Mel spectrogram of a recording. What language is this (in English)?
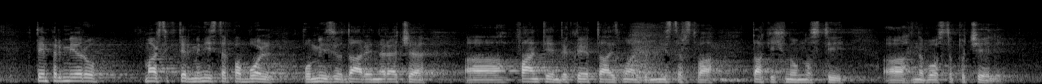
Slovenian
